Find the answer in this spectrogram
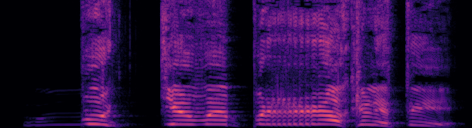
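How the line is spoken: Shout. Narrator (Russian): закричал Лыков

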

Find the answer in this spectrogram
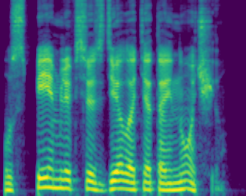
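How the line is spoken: Calm question. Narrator (Russian): спокойно спросил Ян Дорак

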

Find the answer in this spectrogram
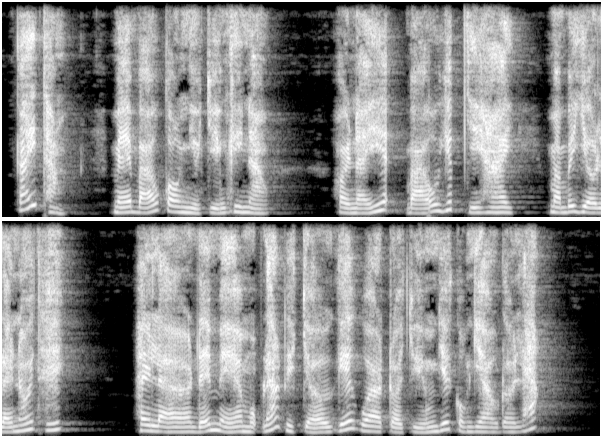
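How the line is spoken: Smiling woman. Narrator (Vietnamese): Bà Thục mỉm cười

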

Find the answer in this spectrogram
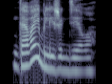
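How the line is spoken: Affectionate. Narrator (Russian): сказала ласково

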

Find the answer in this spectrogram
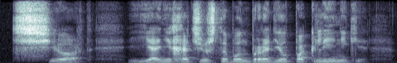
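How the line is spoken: Exclaiming. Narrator (Russian): воскликнул Кагарманов

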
